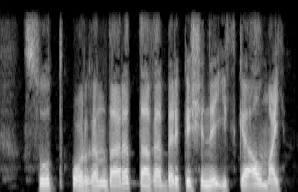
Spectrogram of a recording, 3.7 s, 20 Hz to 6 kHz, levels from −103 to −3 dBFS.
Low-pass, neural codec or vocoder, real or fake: 5.4 kHz; none; real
